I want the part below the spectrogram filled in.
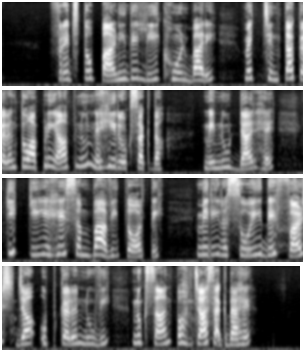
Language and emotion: Punjabi, fearful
